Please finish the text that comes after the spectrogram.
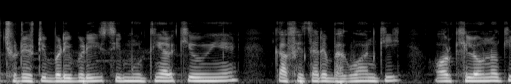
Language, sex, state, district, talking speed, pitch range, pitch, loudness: Hindi, male, Uttar Pradesh, Lalitpur, 185 wpm, 150-165 Hz, 155 Hz, -15 LUFS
